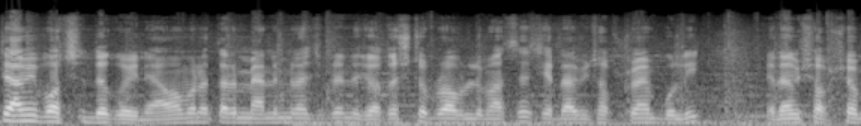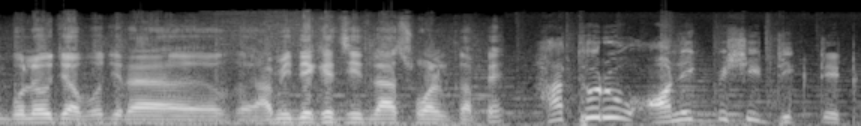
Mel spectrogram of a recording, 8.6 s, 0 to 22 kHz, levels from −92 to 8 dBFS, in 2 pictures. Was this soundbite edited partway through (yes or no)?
no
